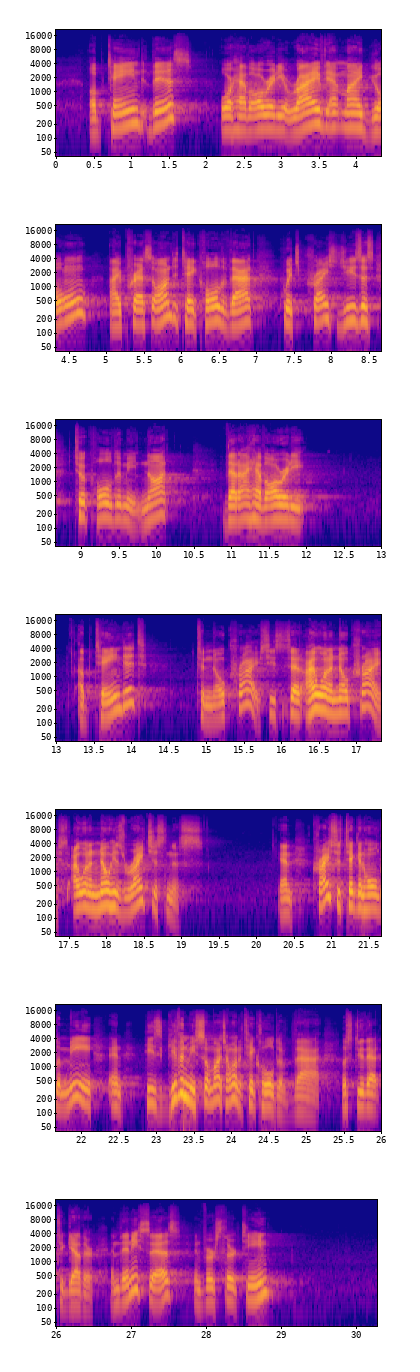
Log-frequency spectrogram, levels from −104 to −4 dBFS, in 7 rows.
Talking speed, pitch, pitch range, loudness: 155 wpm, 165 Hz, 145-190 Hz, -28 LUFS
